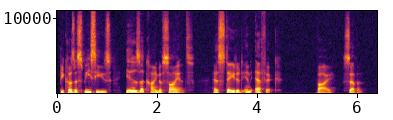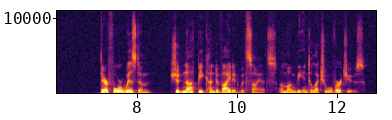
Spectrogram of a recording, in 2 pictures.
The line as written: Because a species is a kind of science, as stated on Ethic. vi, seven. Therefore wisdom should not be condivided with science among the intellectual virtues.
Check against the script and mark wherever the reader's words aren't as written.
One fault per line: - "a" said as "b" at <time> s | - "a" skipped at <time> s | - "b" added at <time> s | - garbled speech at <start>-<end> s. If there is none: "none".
- "on" said as "in" at 3.7 s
